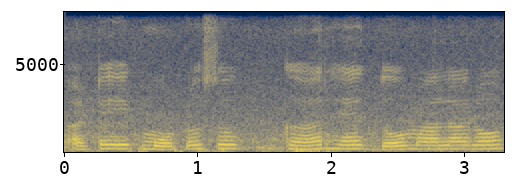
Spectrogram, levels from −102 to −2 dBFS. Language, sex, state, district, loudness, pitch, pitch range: Marwari, female, Rajasthan, Churu, -15 LUFS, 210 Hz, 200-225 Hz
